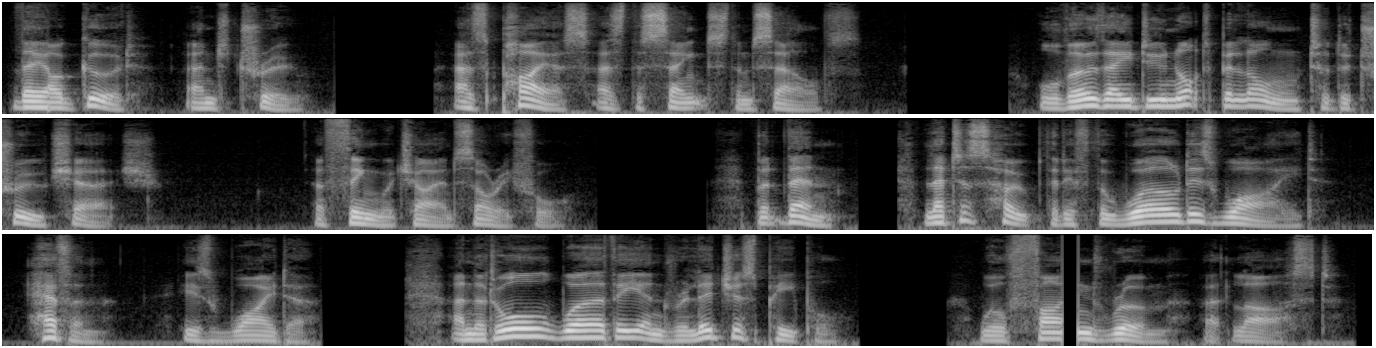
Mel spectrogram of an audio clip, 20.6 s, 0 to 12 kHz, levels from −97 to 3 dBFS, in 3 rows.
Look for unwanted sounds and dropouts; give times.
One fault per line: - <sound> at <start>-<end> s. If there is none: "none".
- dropout at 19.0-19.1 s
